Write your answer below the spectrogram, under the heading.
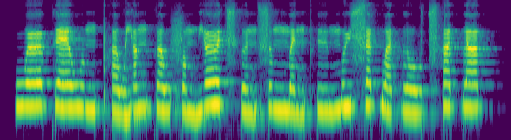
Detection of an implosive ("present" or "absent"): absent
